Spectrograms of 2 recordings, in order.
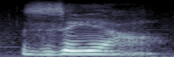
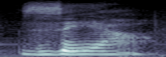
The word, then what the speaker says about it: sehr: diesen Satz korrekt aus das Wort sehr enthält einen langen Vokal und das R am Ende wird nicht ausgesprochen sehr sehr dieser laut ganz am Ende klingt wie ein schwaches a sehr wie man übrigens das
